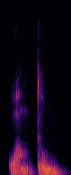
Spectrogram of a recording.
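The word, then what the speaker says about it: Guangdong: Western uh language um the Chinese pronunciation of the capital is guangong in manding the speaking population in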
